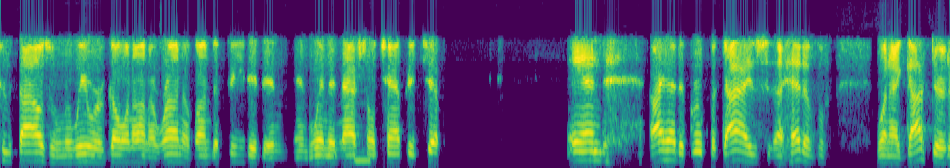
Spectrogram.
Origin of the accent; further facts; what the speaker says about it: Cincinnati, Ohio, United States; In fact, I tell a story in the book how I hitchhiked back in Ohio, where I was from Cincinnati to Cleveland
